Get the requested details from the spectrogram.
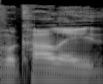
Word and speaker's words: Vocale: So the Vocale, is that how you say it? – Yes, Concerto Urbano Vocale.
